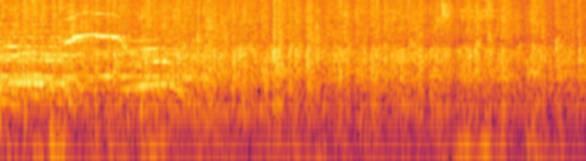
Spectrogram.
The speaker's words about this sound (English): Worship team, a big round of applause.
